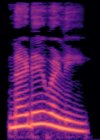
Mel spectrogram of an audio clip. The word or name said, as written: ನಡುವಳಿ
